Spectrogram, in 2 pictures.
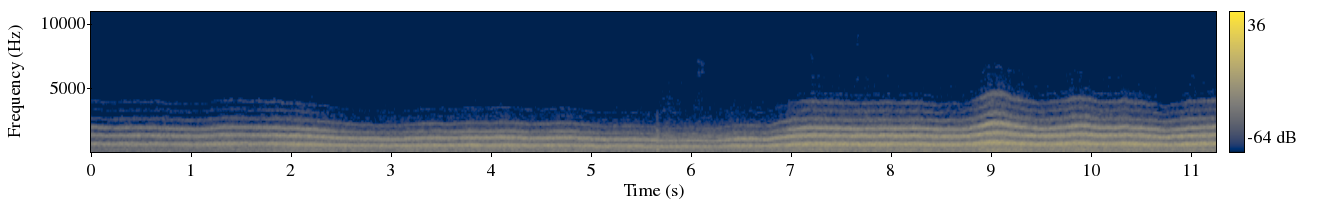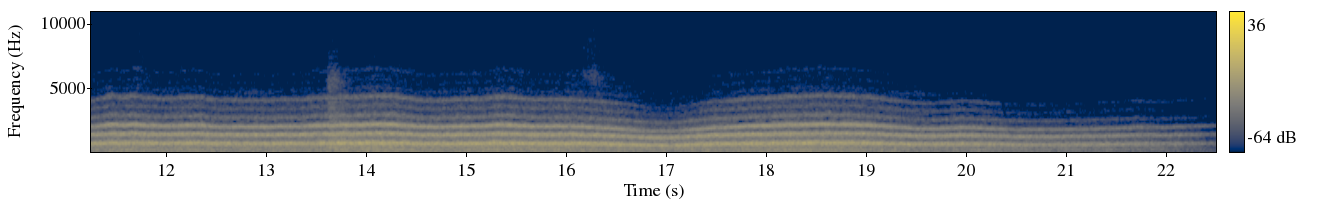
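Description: Outro music: a single sustained electronic tone, theremin-like, wavering slowly in pitch. It fades in, dips in pitch twice and fades out at the end.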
